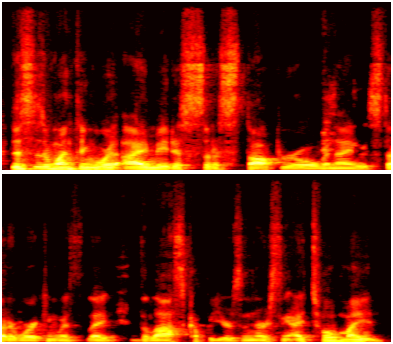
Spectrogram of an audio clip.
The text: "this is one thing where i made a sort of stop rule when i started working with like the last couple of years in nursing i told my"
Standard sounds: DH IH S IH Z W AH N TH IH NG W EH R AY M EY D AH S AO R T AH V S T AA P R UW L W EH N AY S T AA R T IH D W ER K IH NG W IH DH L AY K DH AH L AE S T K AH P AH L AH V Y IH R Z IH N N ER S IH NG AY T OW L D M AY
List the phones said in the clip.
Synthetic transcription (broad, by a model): DH IH S IH Z W AH N TH IH NG W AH R AY M EY D AH S AO R T AH V S T AA P R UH L W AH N AY S T AA R T IH D W ER K IH NG W IH DH L AY K DH AH L AE S T K AH P L Y IH R Z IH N N ER S IH NG AY T OW L D M AY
